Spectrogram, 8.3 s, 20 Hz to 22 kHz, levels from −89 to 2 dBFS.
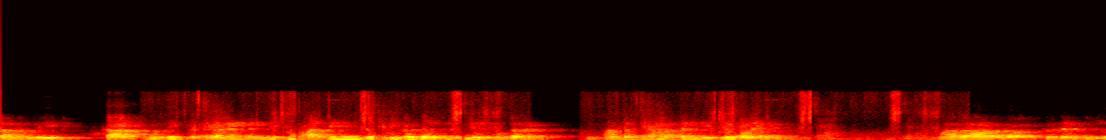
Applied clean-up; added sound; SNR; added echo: neural separator model SepFormer DNS4.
